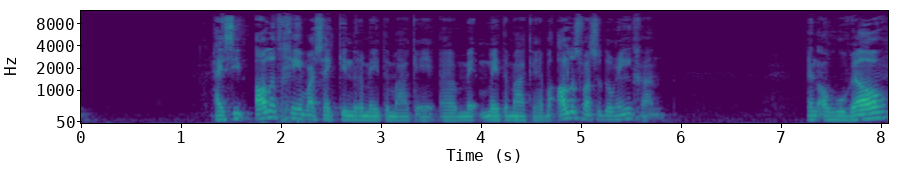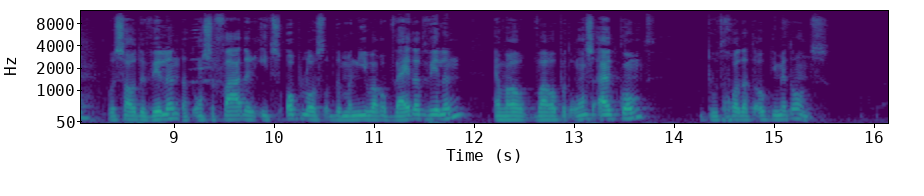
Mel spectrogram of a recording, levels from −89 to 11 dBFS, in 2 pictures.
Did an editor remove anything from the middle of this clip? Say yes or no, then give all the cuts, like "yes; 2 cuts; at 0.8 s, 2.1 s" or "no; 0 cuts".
yes; 2 cuts; at 9.0 s, 12.1 s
